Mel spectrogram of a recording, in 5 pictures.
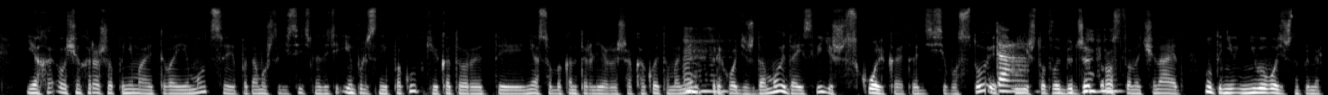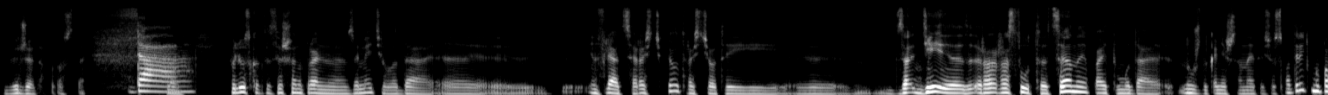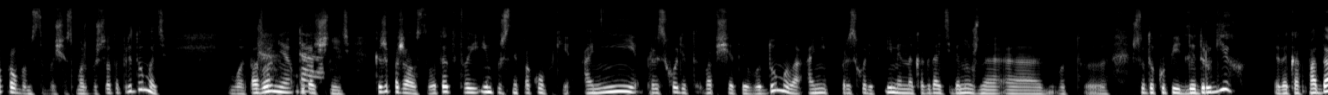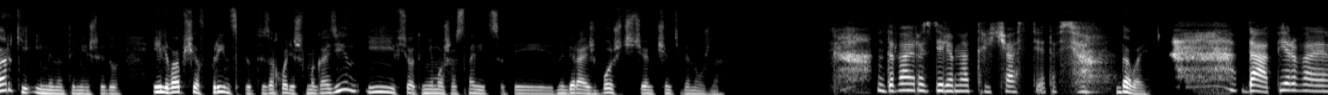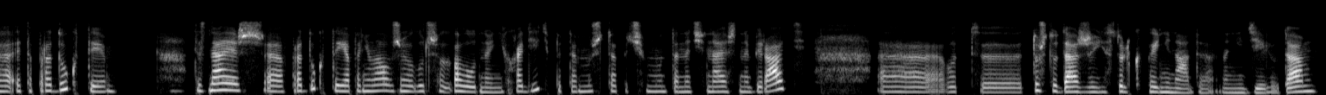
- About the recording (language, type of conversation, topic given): Russian, advice, Почему я чувствую растерянность, когда иду за покупками?
- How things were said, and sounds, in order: chuckle; tapping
